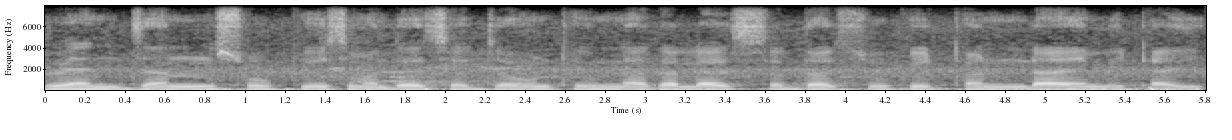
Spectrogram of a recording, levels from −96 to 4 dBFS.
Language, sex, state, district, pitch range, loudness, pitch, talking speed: Marathi, male, Maharashtra, Gondia, 110-120 Hz, -14 LUFS, 115 Hz, 145 wpm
